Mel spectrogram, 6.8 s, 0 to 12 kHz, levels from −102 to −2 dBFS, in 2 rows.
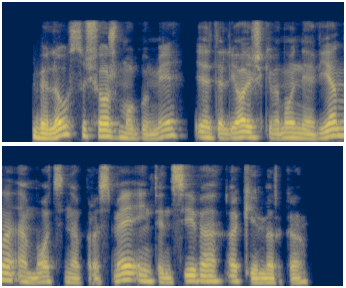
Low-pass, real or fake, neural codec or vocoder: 7.2 kHz; real; none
